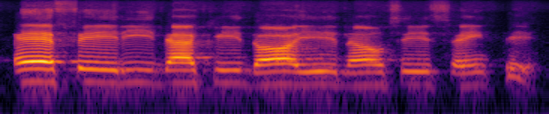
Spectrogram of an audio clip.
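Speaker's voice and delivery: slow, even, every syllable separated; grammatical syllable count. Shown as a demonstration. Teacher scanning the line for the class, every grammatical syllable evenly separated. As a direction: sound out "é ferida que dói e não se sente" syllable by syllable. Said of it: "Isso é sílaba gramatical".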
